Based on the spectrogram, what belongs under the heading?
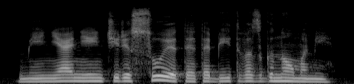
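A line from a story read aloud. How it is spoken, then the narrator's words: Grumbling. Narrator (Russian): проворчала Мелис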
